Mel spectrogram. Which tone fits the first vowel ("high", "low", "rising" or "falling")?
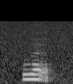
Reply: falling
